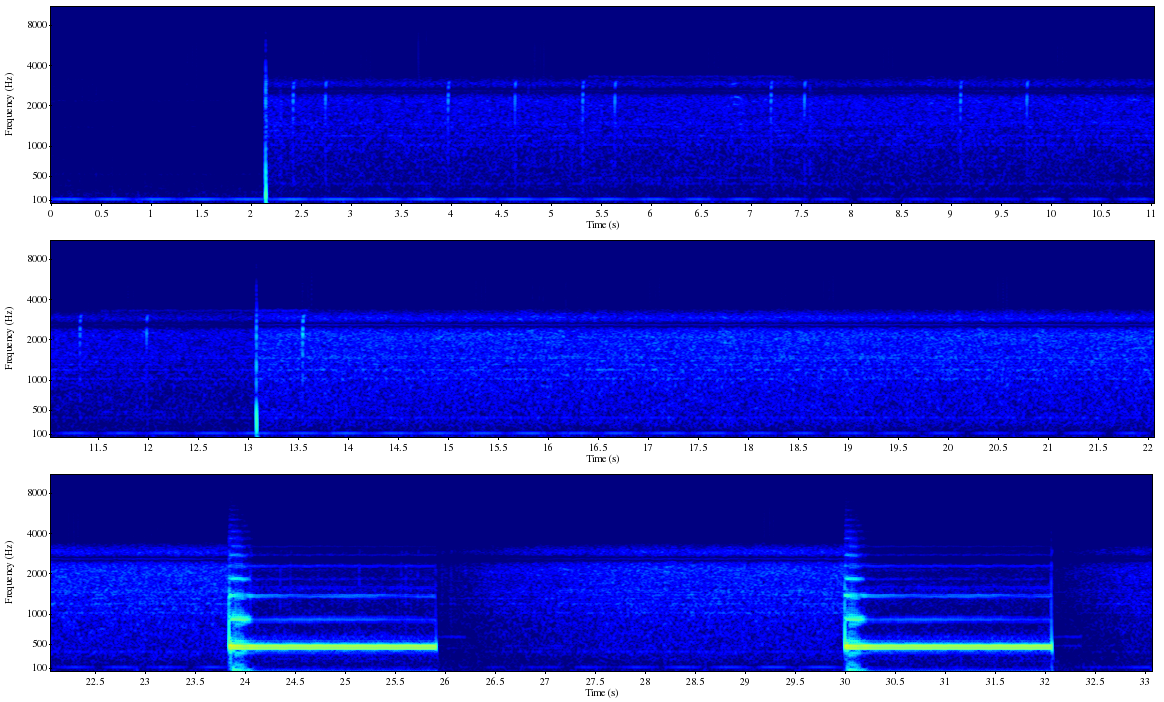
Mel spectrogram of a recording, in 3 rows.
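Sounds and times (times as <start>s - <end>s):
faint dialing ticks: 0.0s - 14.2s
steady low hum: 0.0s - 33.0s
sharp line clicks: 2.1s - 5.8s, 8.3s - 10.2s, 11.2s - 12.2s, 13.0s - 14.1s
telephone line hiss: 2.2s - 33.0s.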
